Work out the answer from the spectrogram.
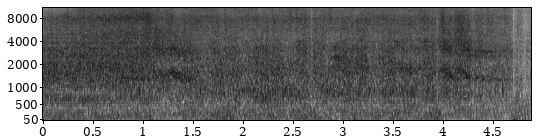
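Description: High-speed electric passenger train passing right beside the platform: a loud rush of wheels on rail and wind, with a few brief squeals. It cuts off suddenly near the end.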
